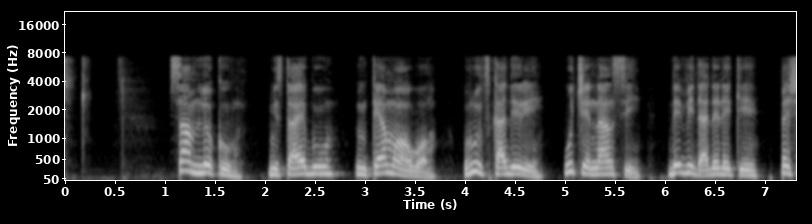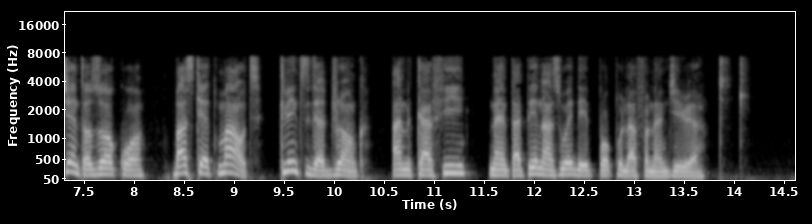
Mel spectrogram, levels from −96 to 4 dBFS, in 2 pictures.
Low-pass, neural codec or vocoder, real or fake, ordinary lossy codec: 7.2 kHz; codec, 16 kHz, 2 kbps, FunCodec, trained on Chinese and English, 25 frames a second; fake; MP3, 48 kbps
